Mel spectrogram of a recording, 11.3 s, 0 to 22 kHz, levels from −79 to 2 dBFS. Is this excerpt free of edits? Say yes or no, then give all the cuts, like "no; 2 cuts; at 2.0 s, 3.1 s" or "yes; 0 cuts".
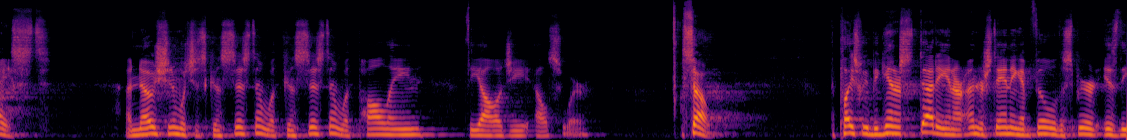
no; 3 cuts; at 2.8 s, 9.0 s, 10.3 s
